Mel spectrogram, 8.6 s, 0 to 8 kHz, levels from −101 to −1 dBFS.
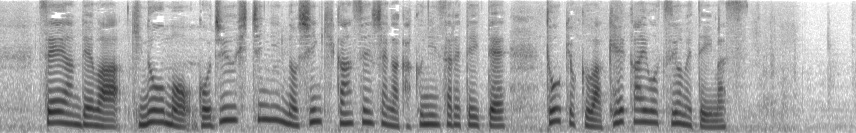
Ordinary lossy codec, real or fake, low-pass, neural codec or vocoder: none; real; none; none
